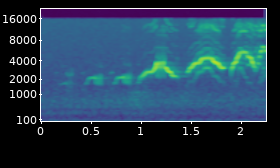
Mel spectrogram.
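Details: Swainson's thrush singing in the rain at the Squamish River Estuary on July 6, 2022: soft low notes building into an upward-spiralling series of fluting, rising whistled phrases.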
